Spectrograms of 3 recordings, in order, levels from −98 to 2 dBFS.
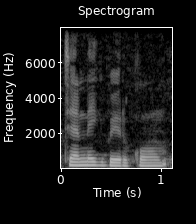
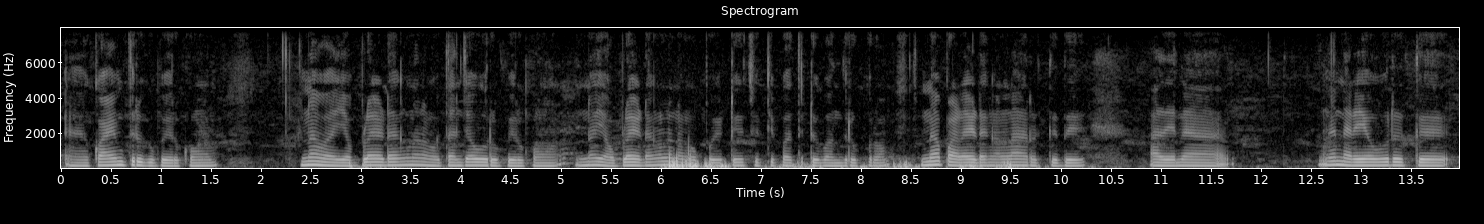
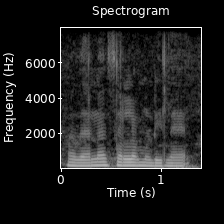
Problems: constant background noise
